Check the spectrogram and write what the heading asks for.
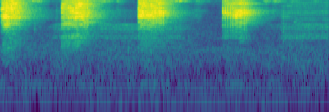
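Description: Spinning reel's front drag knob being twisted tight in short turns, each turn giving a quick raspy burst of clicks, four of them about half a second apart.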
